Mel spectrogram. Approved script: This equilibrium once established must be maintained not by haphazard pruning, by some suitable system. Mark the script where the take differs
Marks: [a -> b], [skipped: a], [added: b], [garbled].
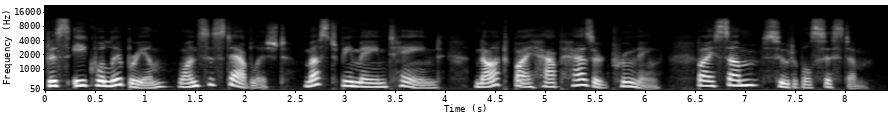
This equilibrium once established must be maintained not by haphazard pruning, by some suitable system.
